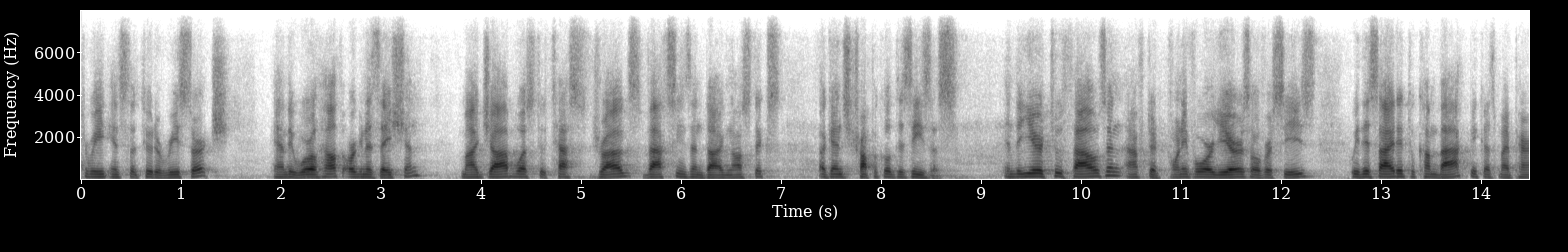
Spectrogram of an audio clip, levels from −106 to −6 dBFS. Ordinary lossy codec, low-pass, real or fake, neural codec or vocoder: Opus, 16 kbps; 7.2 kHz; fake; codec, 24 kHz, 0.9 kbps, DualCodec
